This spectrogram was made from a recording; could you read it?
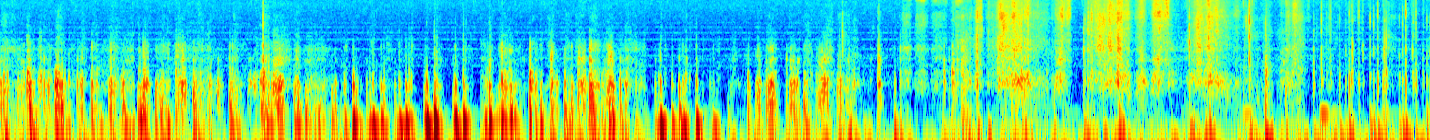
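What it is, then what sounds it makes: Rubber sneaker sole. Fingers tap and scratch the patterned rubber outsole of a brown sneaker held upside down. Quick, irregular, dull low thumps fill the first six seconds. The taps then give way to softer, brighter scratching across the tread.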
